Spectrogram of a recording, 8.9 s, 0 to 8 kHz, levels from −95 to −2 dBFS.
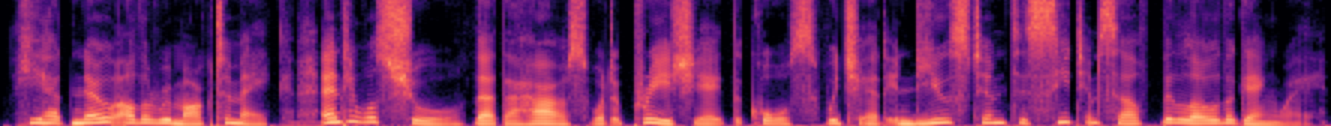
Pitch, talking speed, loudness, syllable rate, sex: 205 Hz, 190 wpm, -19 LUFS, 4.8 syllables/s, female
